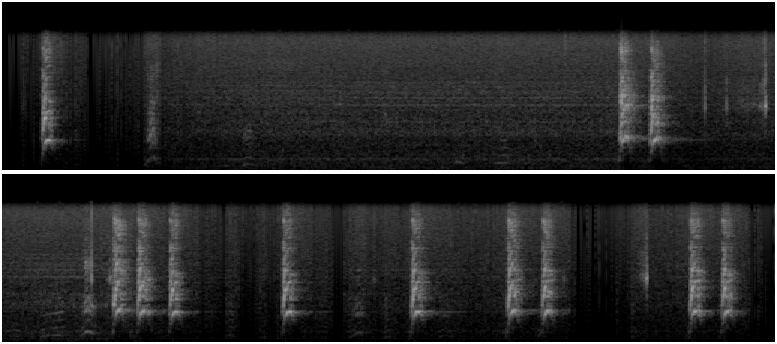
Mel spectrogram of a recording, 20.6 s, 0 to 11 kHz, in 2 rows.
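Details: Chihuahua and Norwegian Elkhound at play in the snow during the Big Freeze of 2010; loud clipped barks in irregular clusters of two or three across twenty seconds, quiet gaps between.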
